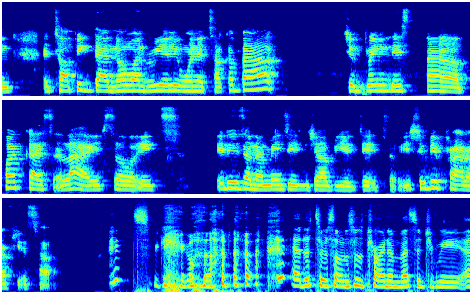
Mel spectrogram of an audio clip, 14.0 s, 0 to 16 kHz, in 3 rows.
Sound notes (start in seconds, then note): 10.9 giggles; 11.1 laughs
